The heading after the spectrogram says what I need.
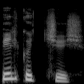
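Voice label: "пелькӧдчысь", Komi, female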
